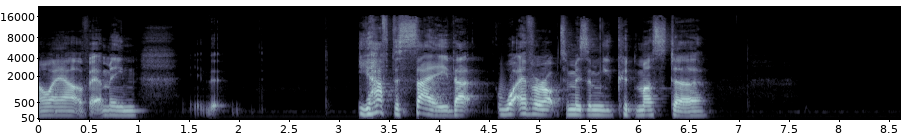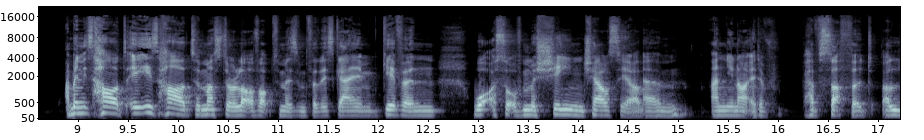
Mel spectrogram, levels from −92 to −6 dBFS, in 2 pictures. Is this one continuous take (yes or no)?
no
